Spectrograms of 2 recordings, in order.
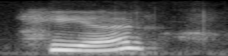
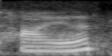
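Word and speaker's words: hier: Here, not higher, here.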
